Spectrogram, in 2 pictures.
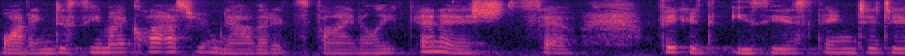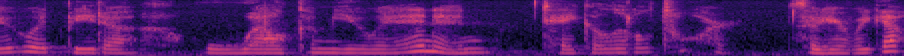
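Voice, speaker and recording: A woman whispers in an American accent, somewhat breathy and at a fairly quick pace. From South Georgia, US. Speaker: kindergarten teacher. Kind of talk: casual classroom tour narration. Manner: whispered.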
